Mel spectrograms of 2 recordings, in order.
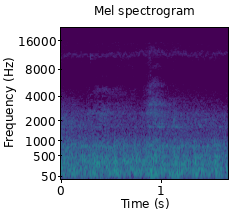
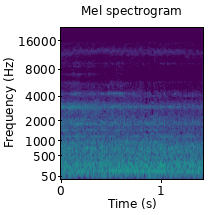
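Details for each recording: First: Washer motor run directly on the bench for testing; unlike the worn-bearing motors tested, it gives only a steady, even low hum with no bearing grinding or rumble, a normal motor sound. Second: Electrolux LTE12 washing machine motor, removed (belt off) and run directly on the bench, cold on first run: steady rough hum with low grumbling whirr from a worn motor bearing, the cause of noise during spin.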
